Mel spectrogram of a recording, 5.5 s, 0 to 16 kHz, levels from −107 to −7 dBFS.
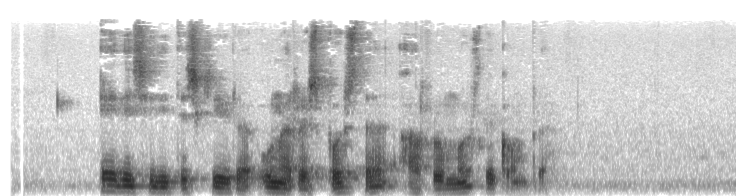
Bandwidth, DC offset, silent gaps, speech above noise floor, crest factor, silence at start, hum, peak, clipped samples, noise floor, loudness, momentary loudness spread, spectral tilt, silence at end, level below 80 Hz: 11 kHz; under 0.1%; none; 36 dB; 18 dB; 0.75 s; none; -16 dBFS; under 0.1%; -67 dBFS; -31 LUFS; 9 LU; -4.5 dB/octave; 1.45 s; -64 dBFS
